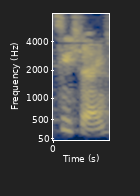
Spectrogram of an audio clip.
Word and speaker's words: Tisha: Yeah, and Tisha, is that how you pronounced it? It's Tisha. Tisha.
